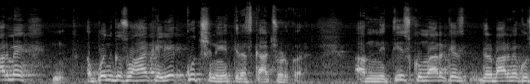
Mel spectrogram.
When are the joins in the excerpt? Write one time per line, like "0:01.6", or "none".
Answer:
none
